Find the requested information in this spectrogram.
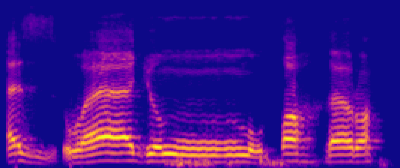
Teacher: za ini termasuk rokhawah. Ya, dia lembut dan punya sifat sofir.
